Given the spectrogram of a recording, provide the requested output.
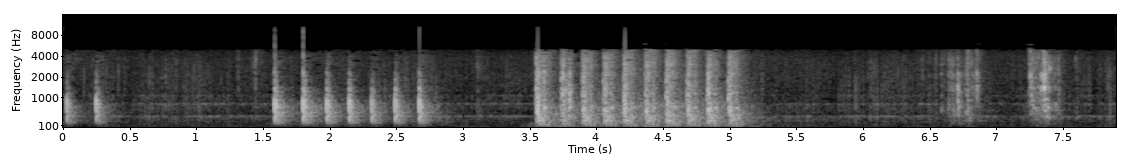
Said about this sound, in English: Why were you pounding on the door? You frightened the children.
